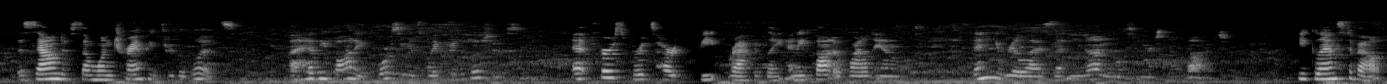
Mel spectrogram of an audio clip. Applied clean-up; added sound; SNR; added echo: classical method log-MMSE.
